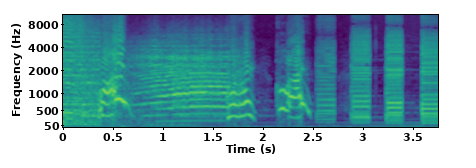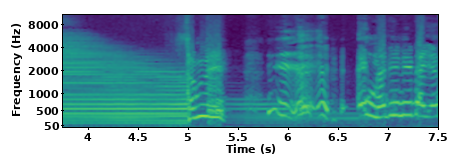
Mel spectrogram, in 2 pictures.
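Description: A water buffalo moos loudly and close by in several drawn-out calls, one sustained low bellow dominating the middle, with a strong tonal, electronically processed quality.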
